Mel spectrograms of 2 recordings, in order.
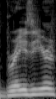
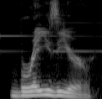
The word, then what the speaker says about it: brazier: Is Brazier pronounced like bra or brace? It's brazier. Brazier.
